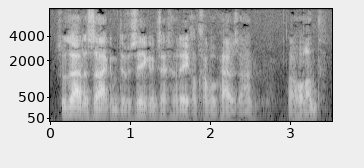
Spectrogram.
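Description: An actor playing a resolute, plain-spoken tugboat captain in a radio drama, terse and decisive. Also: male voice, quick pace, slightly rough. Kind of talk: Dutch radio drama acting. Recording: rumbling engine noise behind.

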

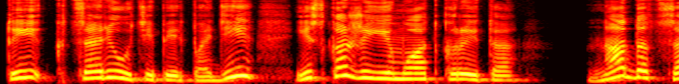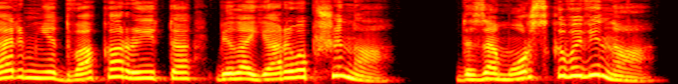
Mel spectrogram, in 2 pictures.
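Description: A small enchanted storybook horse, voiced by a woman, loyal, wise and gently chiding. It counsels tenderly in rhyme, with a high voice and a close, dry sound. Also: sing-song, normal speed, dry recording. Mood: chiding, reassuring. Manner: tender, coaxing, advising. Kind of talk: dramatized verse fairy-tale reading.

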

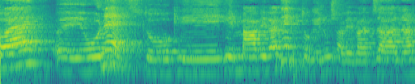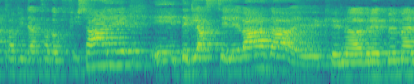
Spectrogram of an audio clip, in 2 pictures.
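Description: An actress playing a frustrated, naive and dreamy working-class Roman wife in a radio play, rambling colloquially with a Roman accent. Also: female voice, mid-range voice, sharp tone. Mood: wistful, amused. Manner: colloquial, rambling, tags phrases with "no?" and "eh". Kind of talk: theatrical radio drama monologue in dialect. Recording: roomy, echoing, distant mic, faint noise.

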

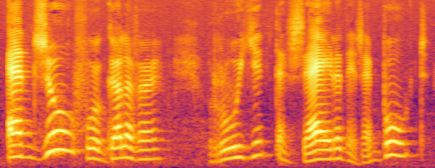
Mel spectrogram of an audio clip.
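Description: A woman with a husky voice narrating an adventure radio play as scripted storybook narration. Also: on the low side, very animated, slow pace, dark tone.

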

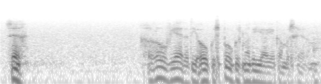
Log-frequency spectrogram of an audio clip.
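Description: An actor playing a tender, amorous fiancé in a radio play, murmuring intimately. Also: male voice, moderate pace, lightly acted. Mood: quietly questioning. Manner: low-key, intimate murmuring. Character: tender, amorous male fiancé named Maarten. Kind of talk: Dutch radio play acting. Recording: muffled, hissy radio drama recording.

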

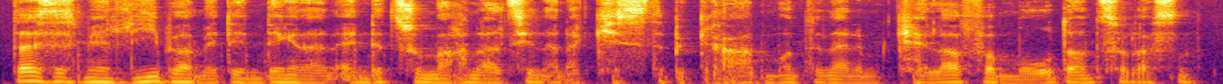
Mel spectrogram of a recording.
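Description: Deep, very husky, world-weary artist. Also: male voice, fairly even intonation, exaggerated voice. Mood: guarded, weary. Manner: measured, guarded, hesitant. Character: reserved, world-weary older artist, evasive and melancholy. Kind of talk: 1960s German radio play acting.

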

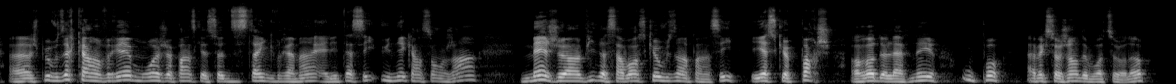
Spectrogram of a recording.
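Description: A man's voice: on the high side, normal speed. Chatty man hosting car radio. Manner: chatty, frequent "euh" and repeated words. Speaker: radio show host. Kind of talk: car review radio talk.

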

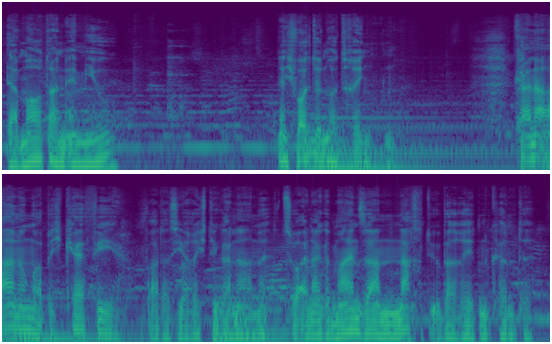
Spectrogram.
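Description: A man's voice: extremely low pitch, steady tone, moderate pace. An actor playing a grieving, hard-drinking man who narrates a radio thriller in terse, clipped inner monologue. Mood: brooding. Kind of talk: radio play first-person narration. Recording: loud music bed.

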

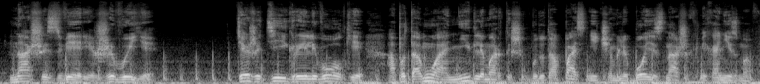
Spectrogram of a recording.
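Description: A man's voice: on the low side, close to an everyday voice. An actor playing a determined, risk-taking man in an audio drama, arguing insistently and persuasively with rhetorical questions. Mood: urgent reasoning. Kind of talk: dramatic audio play acting.

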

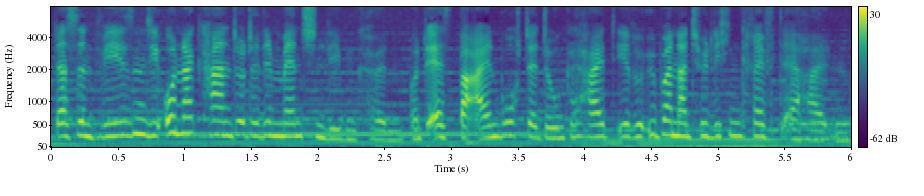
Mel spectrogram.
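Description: A woman plays a timid yet knowing girl of twelve in a radio drama. Her voice is high and youthful, earnest and confiding. There is music clearly behind her. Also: fast, natural voice. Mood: earnest, secretive. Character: timid but knowing twelve-year-old island girl. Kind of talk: radio play acting.

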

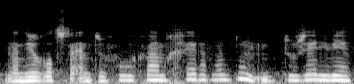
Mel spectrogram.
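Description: An actress with a Netherlands Dutch accent playing a dreamy, teasing wife who rambles and repeats herself in a radio drama. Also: female voice, mid-range voice, steady tone, a little fast, gravelly, a little hiss or hum, natural voice. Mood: rambling, evasive. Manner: rambling, repetitive, musing. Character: dreamy, rambling, teasing wife, drinking under a full moon. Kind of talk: 1970s radio drama acting. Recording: dull old radio recording with music.

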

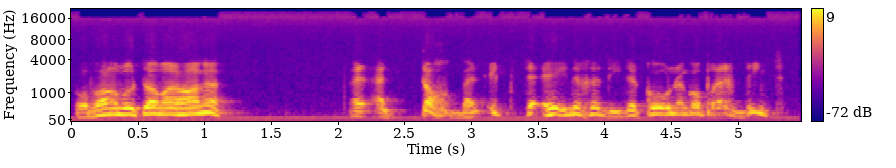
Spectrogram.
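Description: An actor playing a proud, coarse old French marquis and marshal in a radio play, gruff and boastful, muttering one moment and shouting the next. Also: male voice, sits high, animated, normal speed, full character voice. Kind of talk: radio drama acting.

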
